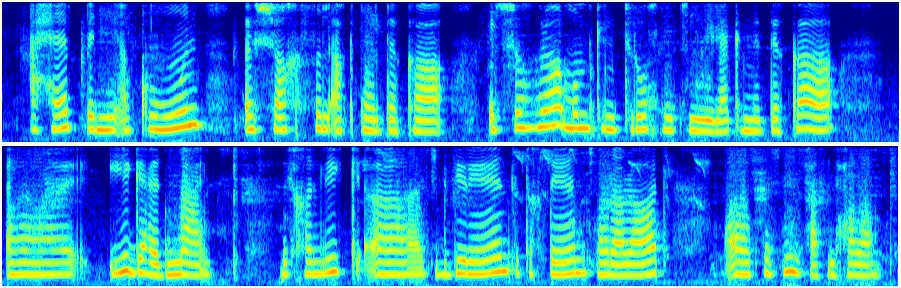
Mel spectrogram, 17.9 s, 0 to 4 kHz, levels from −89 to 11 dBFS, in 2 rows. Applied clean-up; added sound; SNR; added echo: neural separator model SepFormer DNS4.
